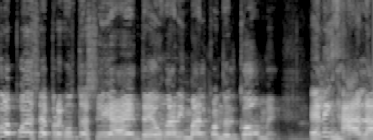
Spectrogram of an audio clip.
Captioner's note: speaking Spanish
